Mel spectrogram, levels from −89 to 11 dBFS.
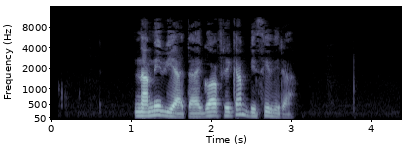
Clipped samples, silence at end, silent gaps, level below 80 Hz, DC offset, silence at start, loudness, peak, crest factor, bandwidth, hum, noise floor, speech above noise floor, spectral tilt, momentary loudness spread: under 0.1%; 1.4 s; none; -62 dBFS; under 0.1%; 1.05 s; -22 LUFS; 0 dBFS; 24 dB; 11 kHz; none; -75 dBFS; 54 dB; -6.5 dB/octave; 14 LU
